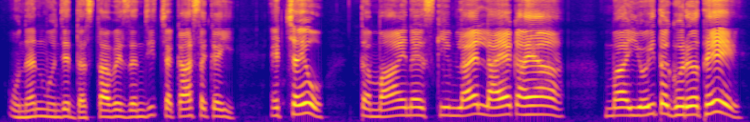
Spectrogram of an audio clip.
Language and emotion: Sindhi, happy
